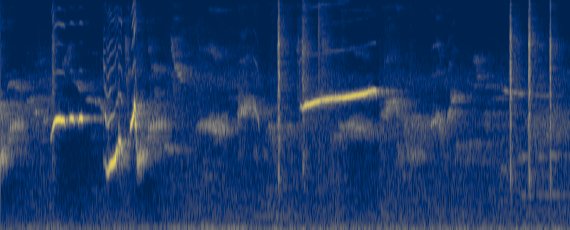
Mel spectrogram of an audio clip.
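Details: Competitive singing white-rumped shama: sparse clear whistles, one rising and one long even whistle, separated by brief sharp clicks and quieter gaps.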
